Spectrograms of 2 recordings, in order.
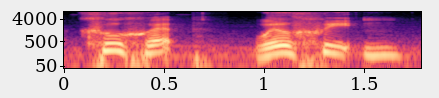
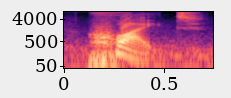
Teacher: It's much easier, less throaty and more breathy.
